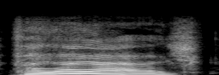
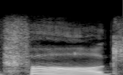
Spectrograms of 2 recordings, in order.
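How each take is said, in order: First: It has two syllables with a 'y' sound. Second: It is one syllable, rhyming with 'large'. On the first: The speaker calls it right. "It's the Greek pronunciation" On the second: The speaker calls it wrong. "I've been pronouncing it incorrectly"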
